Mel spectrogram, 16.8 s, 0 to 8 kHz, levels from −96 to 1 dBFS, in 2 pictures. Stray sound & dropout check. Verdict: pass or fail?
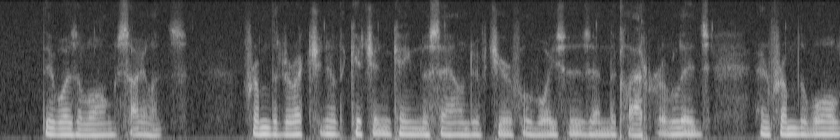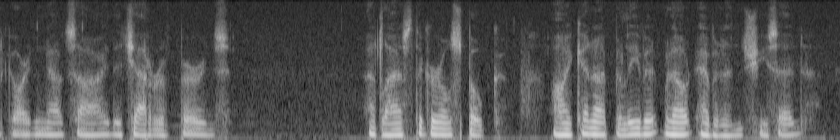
pass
